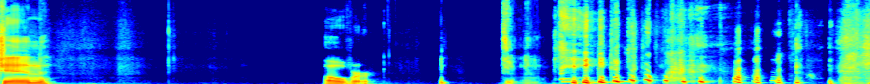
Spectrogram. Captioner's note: laughing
